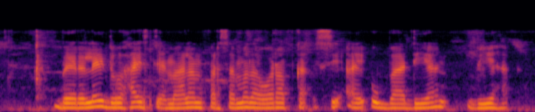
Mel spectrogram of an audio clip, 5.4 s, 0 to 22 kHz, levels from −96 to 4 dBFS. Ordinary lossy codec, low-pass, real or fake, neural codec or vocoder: none; 7.2 kHz; real; none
